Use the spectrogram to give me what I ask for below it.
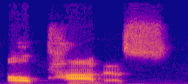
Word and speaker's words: Altadis: the name of our company is called ultinice USA or some people may pronounce an all Thomas still means the same thing and we are a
